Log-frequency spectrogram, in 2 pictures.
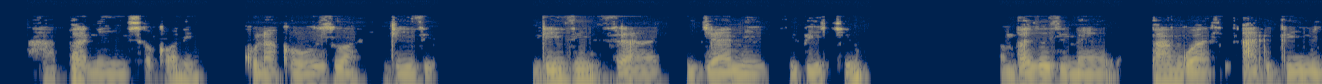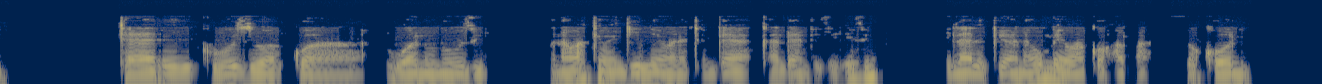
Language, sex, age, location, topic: Swahili, male, 25-35, Kisumu, agriculture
